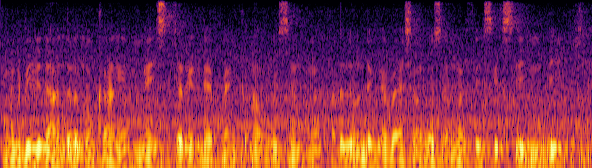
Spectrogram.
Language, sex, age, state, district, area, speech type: Malayalam, male, 18-30, Kerala, Kozhikode, rural, spontaneous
